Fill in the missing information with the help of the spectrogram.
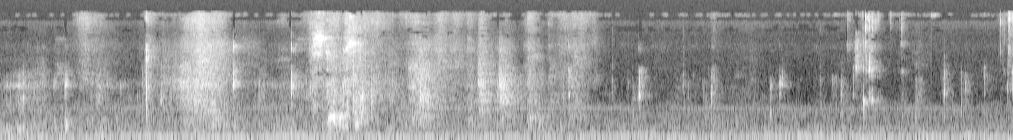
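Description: Faint chewing and crunching of a green-onion cracker, with scattered small clicks, over a low steady hum.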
